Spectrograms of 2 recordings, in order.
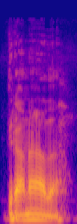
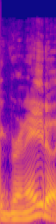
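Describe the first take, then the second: First: It is said with a Spanish pronunciation. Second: It is said with an American pronunciation.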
